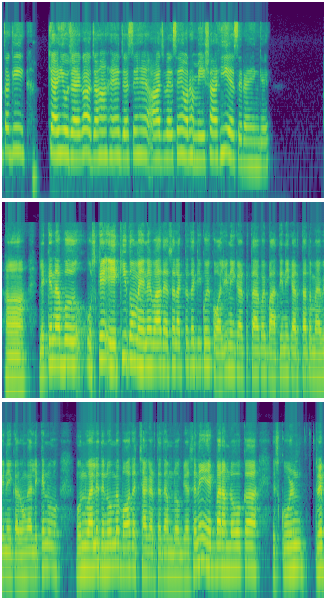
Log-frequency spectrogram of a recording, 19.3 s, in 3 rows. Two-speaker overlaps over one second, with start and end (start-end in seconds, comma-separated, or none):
none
